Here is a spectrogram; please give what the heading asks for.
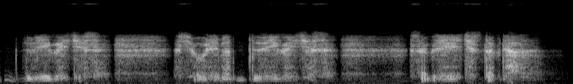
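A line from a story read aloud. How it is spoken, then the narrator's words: Whisper through swollen lips. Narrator (Russian): Левченко шептал нам вспухшими губами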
